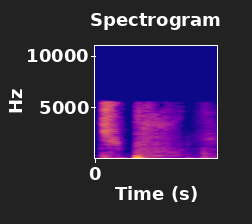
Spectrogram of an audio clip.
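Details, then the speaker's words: Spoken imitation of normal heart sounds in a mitral stenosis lecture: two short thumps, lub then dub, with nothing between S1 and S2. Normal S1 and S2, contrasted with the opening snap and diastolic murmur heard after S2 in mitral stenosis. "so that's let up D up no issues between S1 and S2"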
